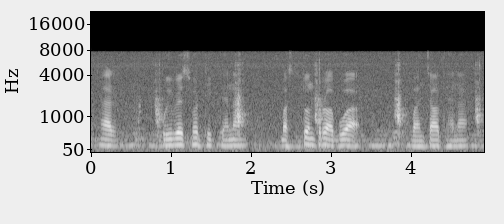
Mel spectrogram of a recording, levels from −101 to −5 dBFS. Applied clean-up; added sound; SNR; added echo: none; Tick-tock; 6 dB; none.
